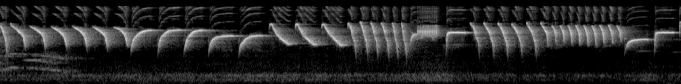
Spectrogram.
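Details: Canary singing blackthroat-type song meant to trigger singing in other canaries: rhythmic run of ringing downslurred whistles, switching pitch levels into faster rolling trills and a short buzzy note.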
